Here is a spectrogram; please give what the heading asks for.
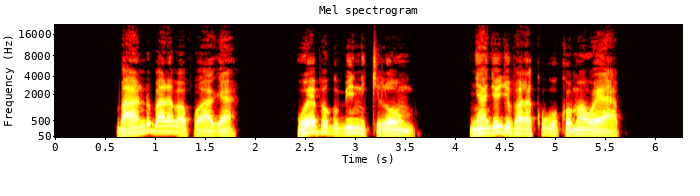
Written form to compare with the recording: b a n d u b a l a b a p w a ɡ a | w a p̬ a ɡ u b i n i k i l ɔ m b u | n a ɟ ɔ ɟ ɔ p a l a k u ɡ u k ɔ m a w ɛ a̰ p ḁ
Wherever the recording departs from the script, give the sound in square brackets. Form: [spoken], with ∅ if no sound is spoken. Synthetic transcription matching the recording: b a n d u b a l a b a p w a ɡ a | w [ɛ] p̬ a ɡ u b i n i k i l ɔ m b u | [ɲ] a ɟ ɔ ɟ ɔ p a l a k u ɡ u k ɔ m a w ɛ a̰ p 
